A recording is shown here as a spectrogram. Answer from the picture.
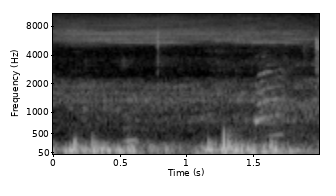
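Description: Irregular rumbling wind buffeting and handling noise on a phone's microphone, with a child's voice briefly near the end.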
